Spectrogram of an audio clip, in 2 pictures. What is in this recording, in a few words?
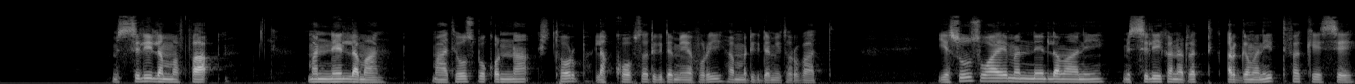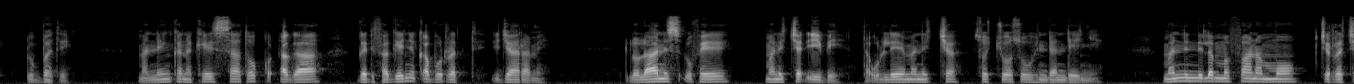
oromo wellega; jesus teacher and healer short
